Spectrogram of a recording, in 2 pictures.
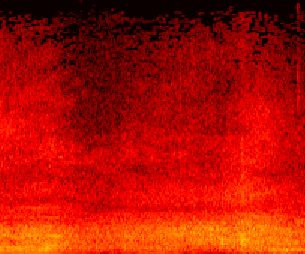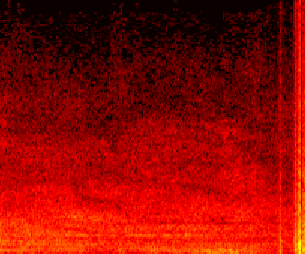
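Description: Road traffic: a passing vehicle's noise, loudest at first, swelling briefly again and fading away by about three seconds in, leaving a low steady street hum.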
